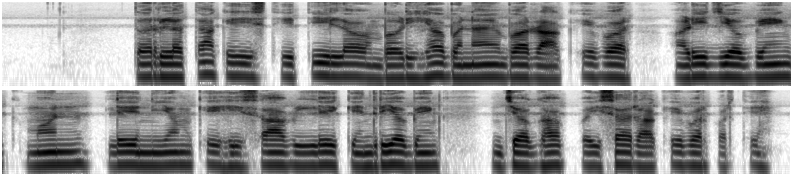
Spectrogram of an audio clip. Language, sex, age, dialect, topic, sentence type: Chhattisgarhi, male, 25-30, Northern/Bhandar, banking, statement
